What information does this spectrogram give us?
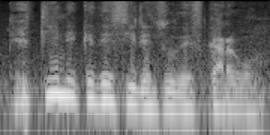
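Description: An actor playing a stern, authoritative count who acts as judge in a radio drama. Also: male voice, mid-range voice, very animated, normal speed, dark tone, a little hiss or hum, natural voice. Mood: stern, questioning.

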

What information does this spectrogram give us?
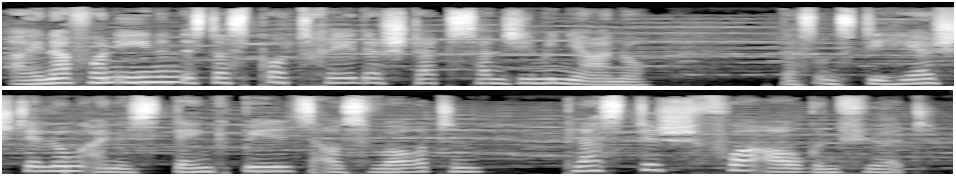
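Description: A woman's voice: medium pitch, unhurried, a little mellow, soft background music. A woman narrating a scripted documentary for radio.

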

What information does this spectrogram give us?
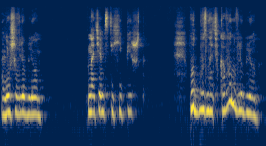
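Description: A woman's voice: mid-range voice, fairly even intonation, normal speed, dark tone, close to an everyday voice. An actress playing a chatty, curious, stubborn schoolgirl in a radio drama, girlish and conspiratorial. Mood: gossipy. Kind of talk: Soviet radio drama stage acting.

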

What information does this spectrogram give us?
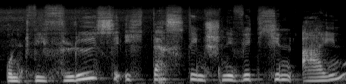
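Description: A woman's voice: mid-range voice, slow, a little mellow, slight background noise, lightly acted. An actress playing a vain, murderous, imperious queen in a radio play, theatrical, commanding and volatile in manner. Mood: scheming, pleased.

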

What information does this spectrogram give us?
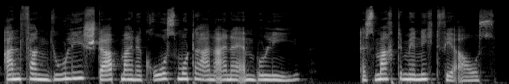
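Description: A woman playing a narrator who recalls her ashamed girlhood, in a measured, matter-of-fact literary radio play style. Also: a little high, fairly even intonation, darkish tone, close to an everyday voice. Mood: sober recollection.

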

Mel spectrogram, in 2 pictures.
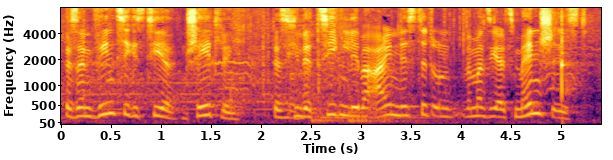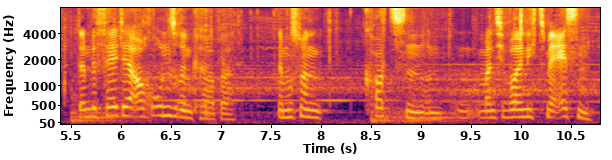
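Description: An actor playing an earnest young monk in a radio drama, explaining things in a hesitant but knowledgeable way. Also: male voice, high-pitched, normal speed, natural voice. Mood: thoughtful, earnest.

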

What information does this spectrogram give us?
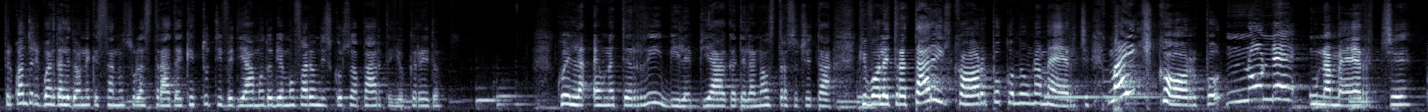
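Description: An actress playing a prim, self-righteous middle-class wife and mother in a satirical stage monologue, with affected, emphatic delivery and drawn-out words. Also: on the high side, music in the background, lightly acted. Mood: pious, grave.

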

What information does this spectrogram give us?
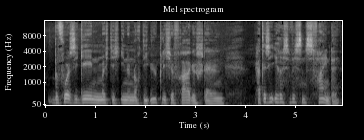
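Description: A man's voice: mid-range voice, measured pace, mellow, breathy edge. An actor playing a courteous, probing male homicide lieutenant in a radio crime play, formal and businesslike. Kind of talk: 1980s radio play acting.

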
